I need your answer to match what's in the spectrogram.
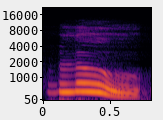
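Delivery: blue with a long oo; drawn-out vowel. Shown as a demonstration. Teacher showing learners the stretched oo in blue. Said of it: "Мы тянем буковку У".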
